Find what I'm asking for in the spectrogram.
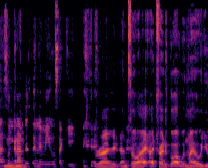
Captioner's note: speaks in Spanish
